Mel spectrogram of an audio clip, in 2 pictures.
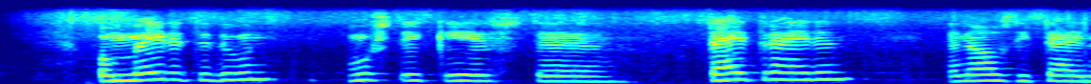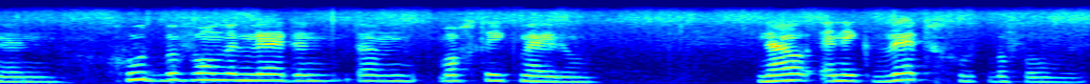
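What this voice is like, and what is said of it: Typical Ilpendam regional Dutch accent. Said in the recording (Dutch): “een bepaald accent wat ik bij Annette Gerritsen ook hoor. Ilpendams accent. ... Ilpendams, ja. Mooi. Heel typisch.”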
